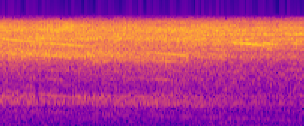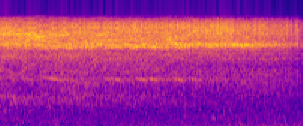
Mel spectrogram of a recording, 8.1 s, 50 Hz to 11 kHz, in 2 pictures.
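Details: Precise CNC router spindle (45,000 RPM, 1/2 HP, 5.6 A): a smooth, steady, very high-pitched whine with no roughness or rattle. It spins up cleanly and runs healthy.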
